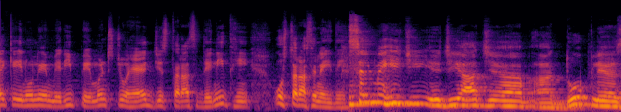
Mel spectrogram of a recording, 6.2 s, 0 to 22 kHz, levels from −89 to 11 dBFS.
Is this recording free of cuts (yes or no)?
no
